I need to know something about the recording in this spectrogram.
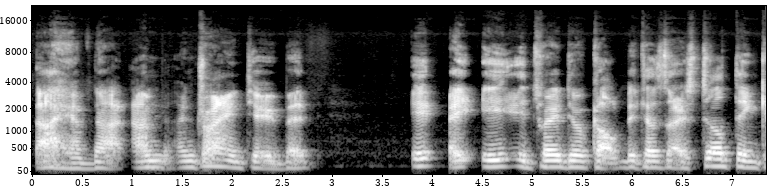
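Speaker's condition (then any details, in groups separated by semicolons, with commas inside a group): Friedreich's ataxia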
